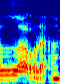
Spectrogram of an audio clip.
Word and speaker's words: Laura: hi thank you and so my name's actually pronounced laura um others might call me laura but i try to stick to lola so thank you yeah of course yeah so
